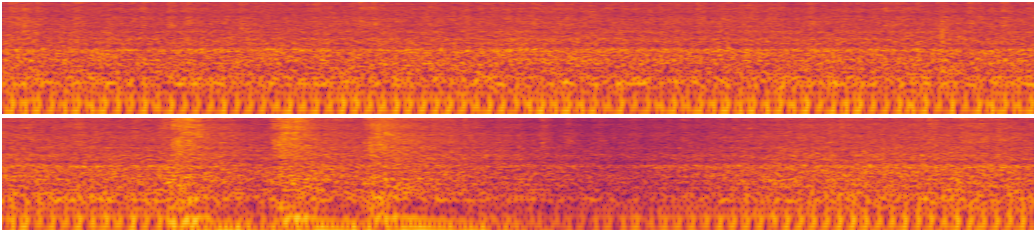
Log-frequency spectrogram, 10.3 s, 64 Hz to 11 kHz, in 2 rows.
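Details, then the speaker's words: John Deere L120 lawn tractor after carburetor replacement, choke on, throttle about midway: small single-cylinder engine chugs at a steady fast beat with only a brief dip; starts and runs without pouring gas in the carburetor. "So it did fire up, so that's a good sign. I mean, I didn't have to pour any gas in the carburetor or anything like that."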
